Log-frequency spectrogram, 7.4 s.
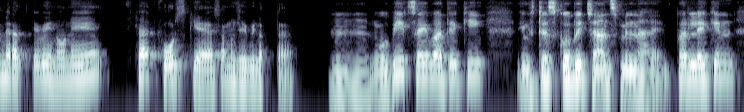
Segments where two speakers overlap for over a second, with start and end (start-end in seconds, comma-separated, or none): none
